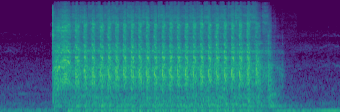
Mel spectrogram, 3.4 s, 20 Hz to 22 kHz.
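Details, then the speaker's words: 1990 Honda CBR600F with carbs, started without starter fluid, choke on, throttle cable not connected: it fires and runs with quick even pulsing for about two seconds, then stalls. Owner suspects it is out of gas. "Oh, she might be dry. She's probably out of gas. Let me get some more gas."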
